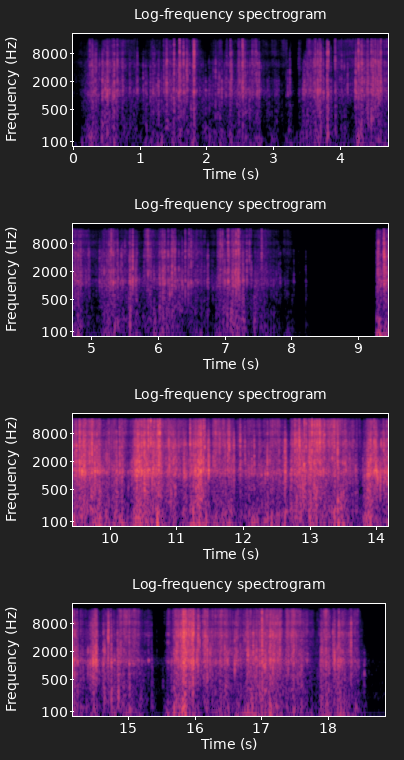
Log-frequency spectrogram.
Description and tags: paperbag crumbling
from a McDonalds bag
bag, brumbling, crumble, crushing, paper, paper-bag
